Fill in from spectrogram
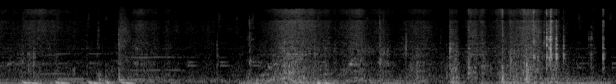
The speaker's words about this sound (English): Alright. Let me put my seatbelt on.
